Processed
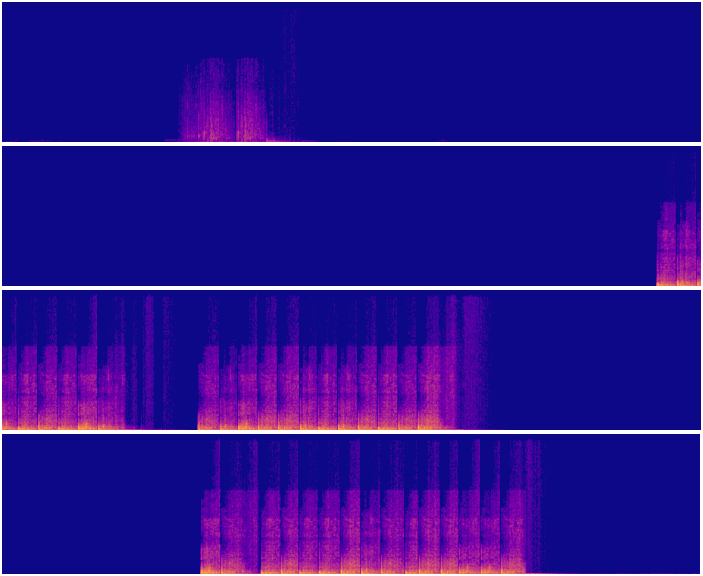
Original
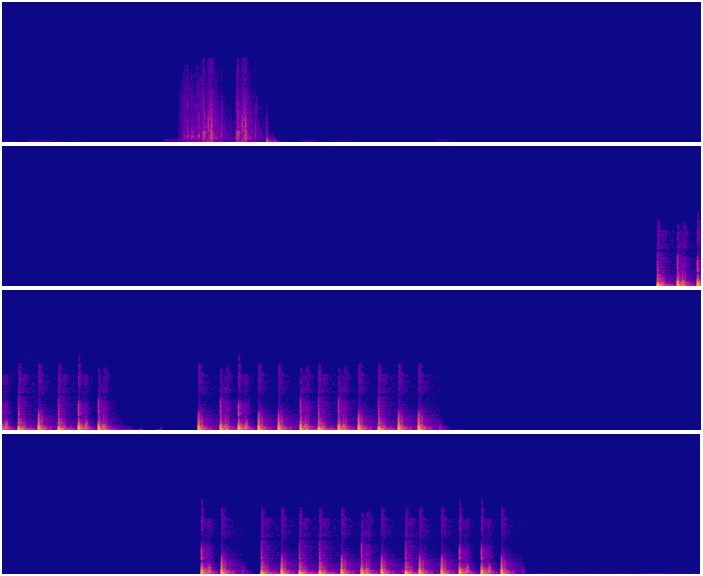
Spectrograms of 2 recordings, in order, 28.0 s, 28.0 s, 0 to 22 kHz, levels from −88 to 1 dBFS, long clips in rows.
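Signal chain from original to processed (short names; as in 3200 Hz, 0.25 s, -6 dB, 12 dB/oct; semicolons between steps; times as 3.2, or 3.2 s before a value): ring modulator 34 Hz; sustainer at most 72 dB/s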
